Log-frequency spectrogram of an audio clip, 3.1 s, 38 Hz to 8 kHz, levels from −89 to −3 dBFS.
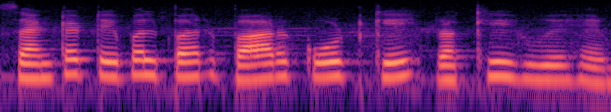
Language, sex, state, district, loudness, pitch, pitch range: Hindi, female, Bihar, Gopalganj, -27 LUFS, 205 Hz, 180-215 Hz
